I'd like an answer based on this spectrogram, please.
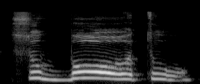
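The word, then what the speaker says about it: субботу: Las letras dobles, letras consonantes dobles solamente alargan el sonido nada más. Subotu.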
